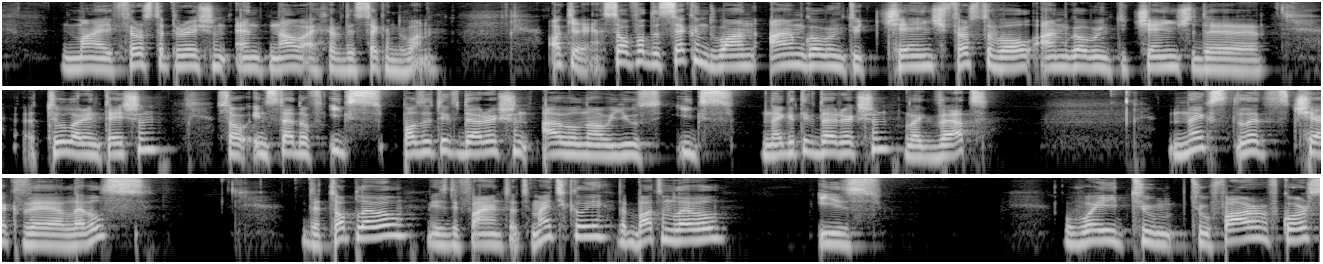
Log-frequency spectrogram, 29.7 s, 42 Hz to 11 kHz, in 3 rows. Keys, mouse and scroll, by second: 1.2 click, 5.1 right click, 6.8 click, 9.6 click, 10.6 click, 14.3 click, 16.2 click, 18.1 right click, 19.2 click, 19.9 right click, 20.1-21.8 scroll, 22.0 click, 24.3 click, 24.3 scroll.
